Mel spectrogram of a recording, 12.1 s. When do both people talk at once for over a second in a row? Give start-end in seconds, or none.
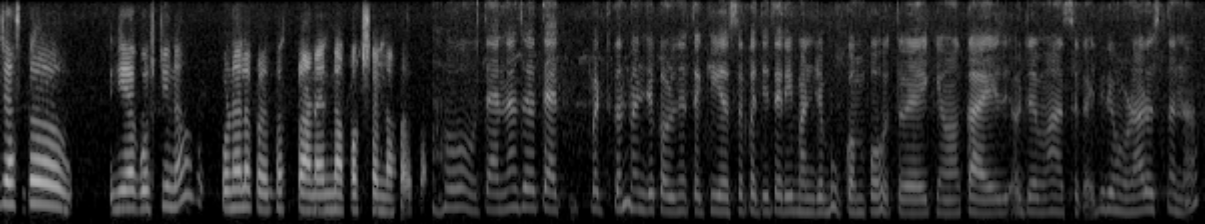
none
